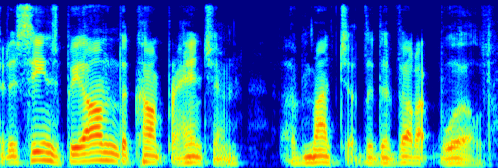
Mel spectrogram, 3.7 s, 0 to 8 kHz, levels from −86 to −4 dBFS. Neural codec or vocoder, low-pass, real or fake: codec, 16 kHz in and 24 kHz out, 2.2 kbps, FireRedTTS-2 codec; 7.2 kHz; fake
